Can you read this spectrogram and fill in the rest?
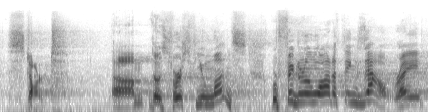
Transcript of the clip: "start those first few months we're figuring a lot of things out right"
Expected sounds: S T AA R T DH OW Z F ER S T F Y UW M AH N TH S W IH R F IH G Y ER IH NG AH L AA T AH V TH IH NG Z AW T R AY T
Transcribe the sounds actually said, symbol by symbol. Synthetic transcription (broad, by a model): S T AA R T DH OW Z F ER S T F Y UW M AH N TH S W IH R F IH G Y ER IH NG AH L AA T AH V TH IH NG Z AW T R AY T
